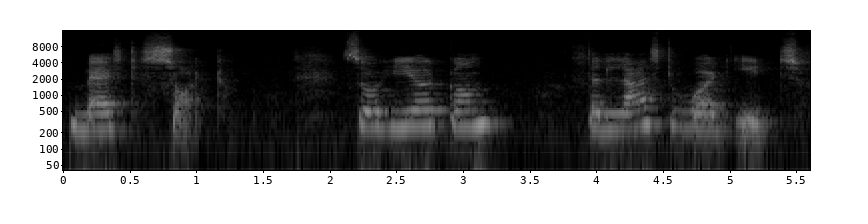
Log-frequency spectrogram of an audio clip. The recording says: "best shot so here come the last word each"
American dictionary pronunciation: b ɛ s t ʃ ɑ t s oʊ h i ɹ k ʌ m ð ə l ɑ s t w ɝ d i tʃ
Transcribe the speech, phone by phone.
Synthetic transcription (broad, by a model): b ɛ s t s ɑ t s oʊ h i ɹ k ʌ m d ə l ɑ s t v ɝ d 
